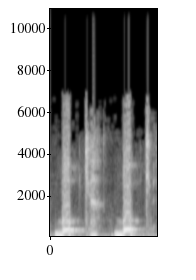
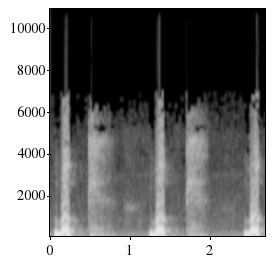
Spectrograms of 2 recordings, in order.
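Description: First: بك with the كاف hit hard and popped, no air after it. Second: بك with a small, soft puff of air after the كاف; light airy k. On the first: Teacher showing students the wrong, popped كاف in بك. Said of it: "لا نقول مثلًا". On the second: Teacher modelling the correct airy كاف in بك. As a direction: let just a little air follow the كاف in بك. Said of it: "فنقول". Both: Shown as a demonstration.

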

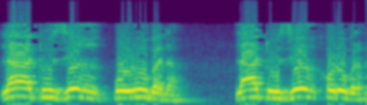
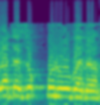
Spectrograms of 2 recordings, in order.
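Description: First: Slower تزغ with the gh held before قلوبنا; measured, unmerged تزغ قلوبنا; correct clear ghayn. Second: Gh of تزغ swallowed by the q of قلوبنا; faulty merged reading without ghayn in تزغ; wrong assimilation. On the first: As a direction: linger on the gh of تزغ, then a clean q. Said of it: "خطأ". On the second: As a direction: demonstrate "tuzuq-qulubana" for تزغ قلوبنا. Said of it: "لا تقل". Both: Shown as a demonstration.

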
